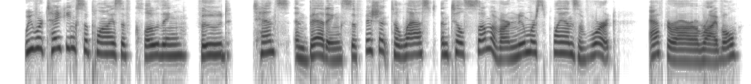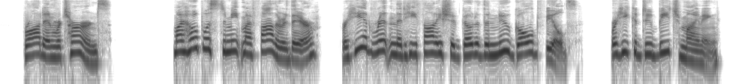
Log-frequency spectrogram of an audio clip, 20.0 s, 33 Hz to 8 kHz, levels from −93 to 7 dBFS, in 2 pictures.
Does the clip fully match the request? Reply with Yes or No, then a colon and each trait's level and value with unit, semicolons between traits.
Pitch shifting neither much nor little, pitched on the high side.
Yes: average, 4.6 semitones; high, 225 Hz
